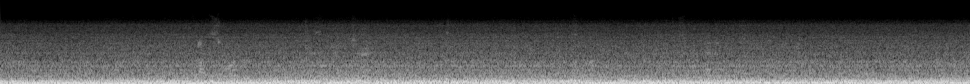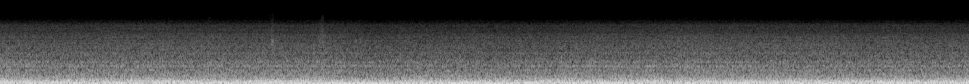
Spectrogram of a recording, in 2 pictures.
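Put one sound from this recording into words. Jet engines and rushing air roar steadily.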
